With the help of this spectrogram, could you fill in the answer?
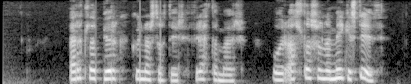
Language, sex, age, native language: Icelandic, female, 15, Icelandic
